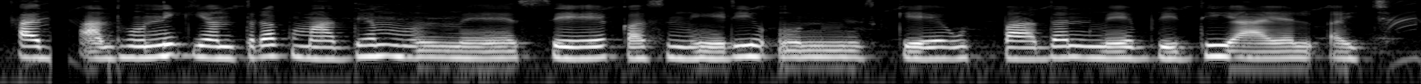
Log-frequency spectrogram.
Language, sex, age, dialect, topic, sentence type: Maithili, female, 18-24, Southern/Standard, agriculture, statement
